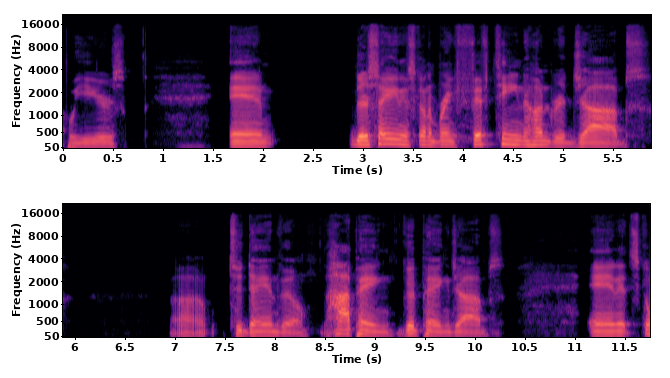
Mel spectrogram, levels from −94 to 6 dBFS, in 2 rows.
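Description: No technical faults are audible.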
